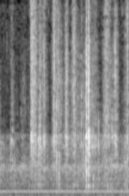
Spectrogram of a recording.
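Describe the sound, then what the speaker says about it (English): Cash envelopes in a debt binder are shuffled and tucked in place, giving soft papery rustling and brushing that swells briefly, faint and close without speech. "And so I'm gonna just shuffle these up"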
